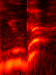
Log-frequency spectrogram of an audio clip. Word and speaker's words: hygge: yuga so it's written as hygge but they pronounce it as yugo and which just means being together creating small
